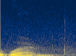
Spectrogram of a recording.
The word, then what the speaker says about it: weren't: So, weren't solo tiene una sílaba, por favor.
